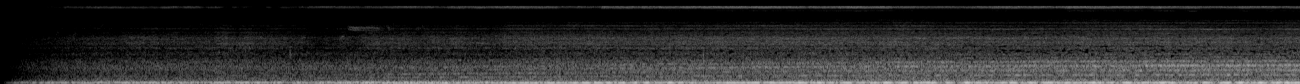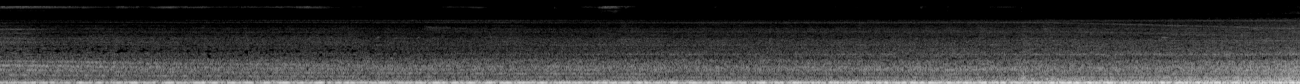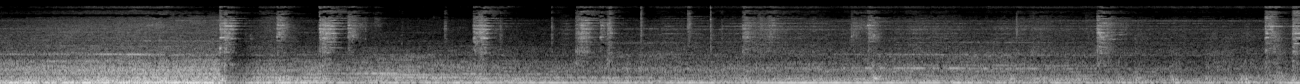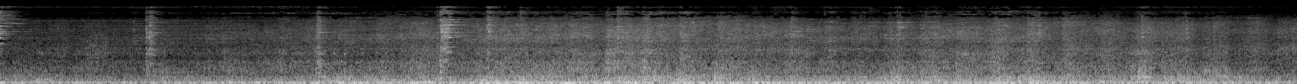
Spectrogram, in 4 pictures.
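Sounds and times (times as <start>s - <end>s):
diesel locomotive engines droning: 0.1s - 51.9s
wheels clicking over rail joints: 28.2s - 51.9s.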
